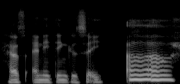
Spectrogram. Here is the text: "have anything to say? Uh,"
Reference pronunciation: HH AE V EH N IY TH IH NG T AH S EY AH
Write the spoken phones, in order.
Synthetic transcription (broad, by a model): HH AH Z EH N IY TH IH NG T AH S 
